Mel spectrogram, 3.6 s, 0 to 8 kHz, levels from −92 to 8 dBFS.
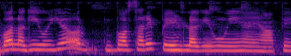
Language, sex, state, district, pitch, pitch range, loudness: Hindi, female, Jharkhand, Sahebganj, 225 Hz, 205-240 Hz, -31 LUFS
